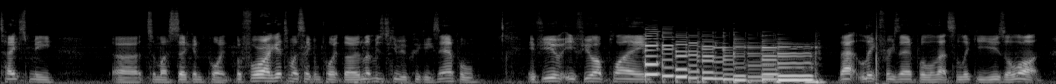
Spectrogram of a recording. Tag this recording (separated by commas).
Guitar, Musical instrument, Music, Electronic tuner, Plucked string instrument, Speech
